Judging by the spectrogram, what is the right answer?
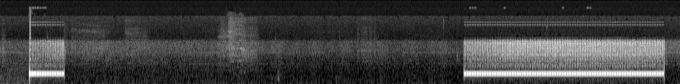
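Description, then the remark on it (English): A telephone ringback tone heard from the caller's end of an outgoing call made for the morning show segment Waiting by the Phone: a steady electronic purr cuts off briefly, then after a few seconds of quiet a second long ring sounds, clear and fairly loud. “I'm calling you for Waiting by the Phone, which is a segment we do on our morning show.”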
